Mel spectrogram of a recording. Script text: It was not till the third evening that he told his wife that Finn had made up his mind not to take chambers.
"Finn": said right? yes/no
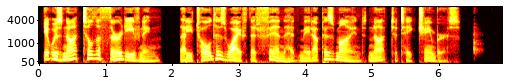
yes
